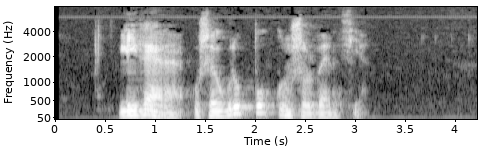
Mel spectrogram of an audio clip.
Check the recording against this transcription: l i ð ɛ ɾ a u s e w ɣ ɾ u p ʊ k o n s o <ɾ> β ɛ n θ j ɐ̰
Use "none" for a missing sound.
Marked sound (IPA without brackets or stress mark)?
l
